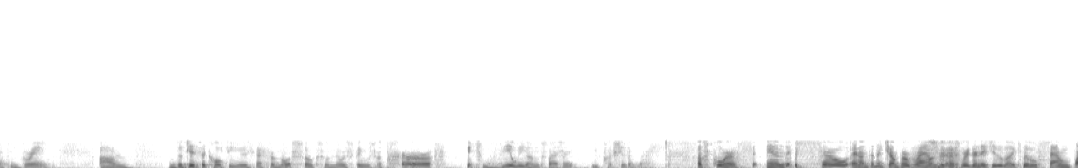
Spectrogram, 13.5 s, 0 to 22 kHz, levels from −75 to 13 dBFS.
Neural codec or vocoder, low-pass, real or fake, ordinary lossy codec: codec, 44.1 kHz, 1.7 kbps, Pupu-Codec; 3.6 kHz; fake; AAC, 24 kbps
